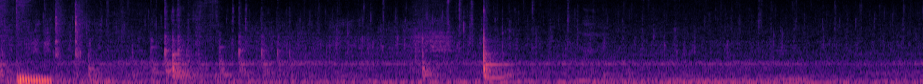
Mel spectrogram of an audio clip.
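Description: Squid in black ink sauce frying in a stainless wok while a wooden spatula stirs it, with a few scrapes of the spatula against the pan. The sauce has cooked down nearly dry. A snatch of music cuts off at the very start.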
